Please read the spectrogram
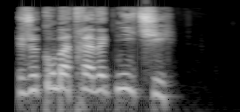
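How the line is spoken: Exclaimed. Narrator (French): s'écria Bannon

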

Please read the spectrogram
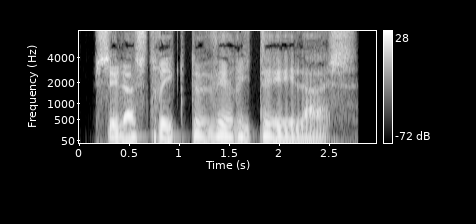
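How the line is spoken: Sigh. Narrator (French): soupira Nathan

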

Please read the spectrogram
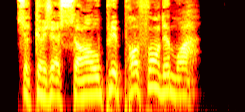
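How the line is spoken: Exclaimed. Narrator (French): s'écria Cyrus

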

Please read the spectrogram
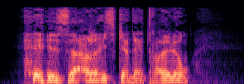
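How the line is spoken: Sneering laugh. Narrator (French): ricana Lars

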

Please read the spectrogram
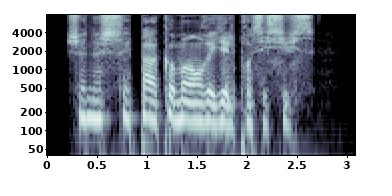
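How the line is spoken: Trembling voice. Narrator (French): dit-elle d'une voix chevrotante

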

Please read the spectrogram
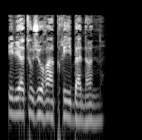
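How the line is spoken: Plain. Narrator (French): dit la magicienne

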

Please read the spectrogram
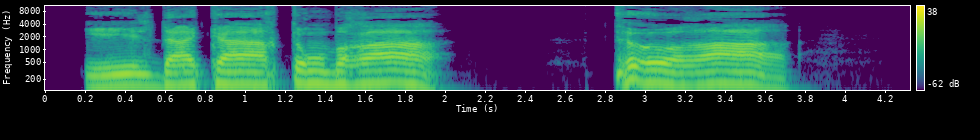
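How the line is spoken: Shouted without turning. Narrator (French): cria-t-il sans se retourner

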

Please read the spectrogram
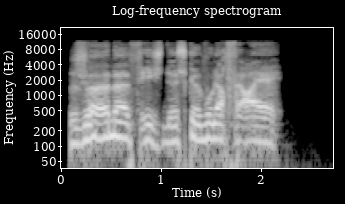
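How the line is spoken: Roar. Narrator (French): rugit Corr

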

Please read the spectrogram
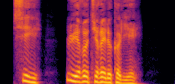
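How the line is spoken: Exclaimed. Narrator (French): s'écria Kara

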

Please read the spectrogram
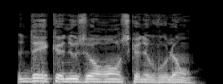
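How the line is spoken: Plain. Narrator (French): dit-il

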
